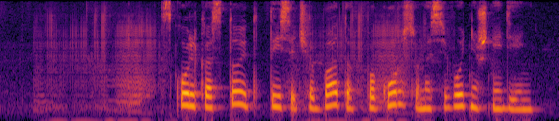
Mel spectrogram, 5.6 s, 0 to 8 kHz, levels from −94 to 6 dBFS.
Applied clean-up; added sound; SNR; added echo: none; Fart; 20 dB; none.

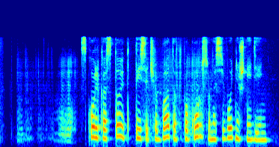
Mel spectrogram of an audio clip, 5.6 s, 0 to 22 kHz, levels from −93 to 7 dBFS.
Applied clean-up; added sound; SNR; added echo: neural mask model RNNoise.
